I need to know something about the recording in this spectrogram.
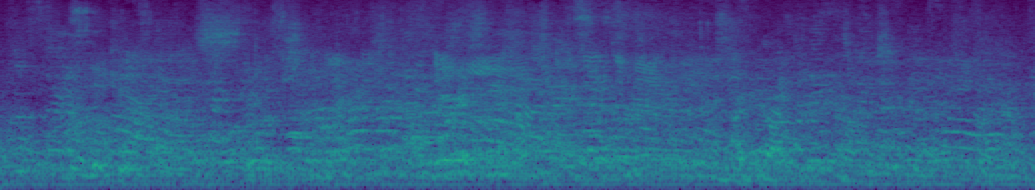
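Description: Many overlapping conversations from an audience in an auditorium, a continuous hubbub of chatter with no single voice standing out.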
